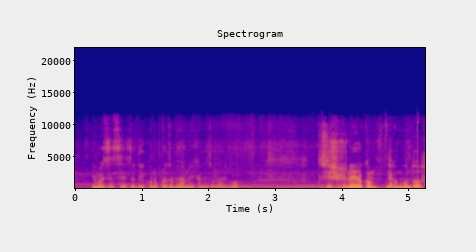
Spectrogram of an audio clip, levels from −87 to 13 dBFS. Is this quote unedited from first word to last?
yes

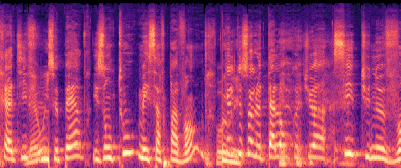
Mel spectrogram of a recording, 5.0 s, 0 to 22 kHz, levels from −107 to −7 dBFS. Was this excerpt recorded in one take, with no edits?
no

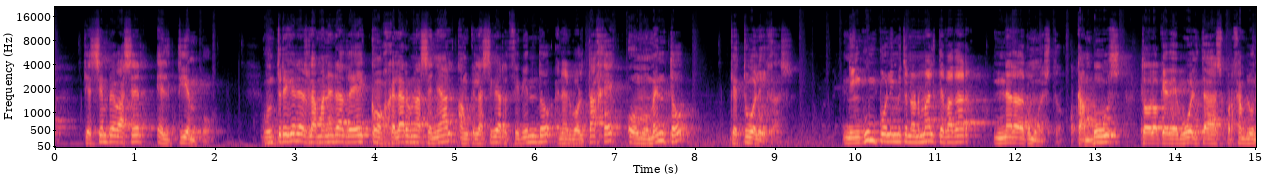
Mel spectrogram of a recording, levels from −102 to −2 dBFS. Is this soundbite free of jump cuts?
no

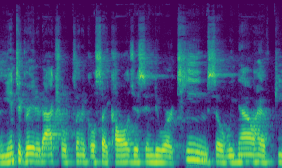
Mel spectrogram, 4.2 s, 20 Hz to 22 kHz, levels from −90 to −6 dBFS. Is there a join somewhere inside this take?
no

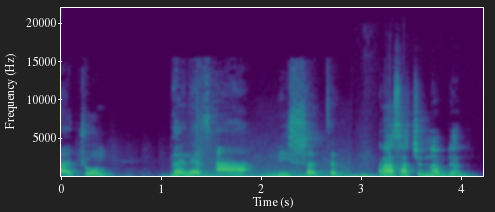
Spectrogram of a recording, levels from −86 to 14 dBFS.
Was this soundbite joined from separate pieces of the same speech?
yes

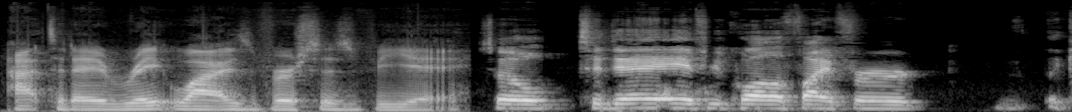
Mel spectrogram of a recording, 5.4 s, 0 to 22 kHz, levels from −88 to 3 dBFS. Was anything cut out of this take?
yes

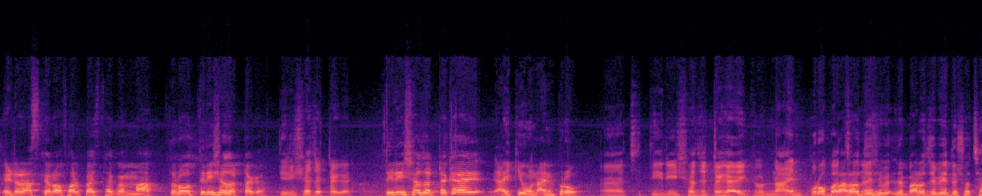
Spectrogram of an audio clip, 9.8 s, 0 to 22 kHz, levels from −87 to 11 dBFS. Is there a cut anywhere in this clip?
no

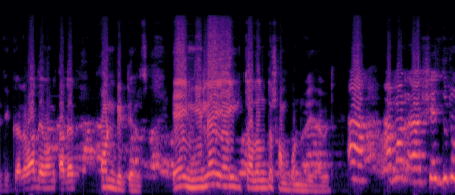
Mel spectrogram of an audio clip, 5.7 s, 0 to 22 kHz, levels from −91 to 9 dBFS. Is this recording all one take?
yes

